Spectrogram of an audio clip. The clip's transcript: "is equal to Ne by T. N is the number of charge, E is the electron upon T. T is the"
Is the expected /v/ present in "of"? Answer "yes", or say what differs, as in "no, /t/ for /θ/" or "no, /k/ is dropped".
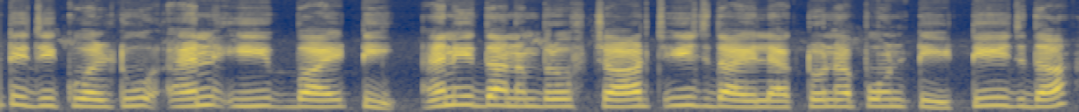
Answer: no, /p/ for /v/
